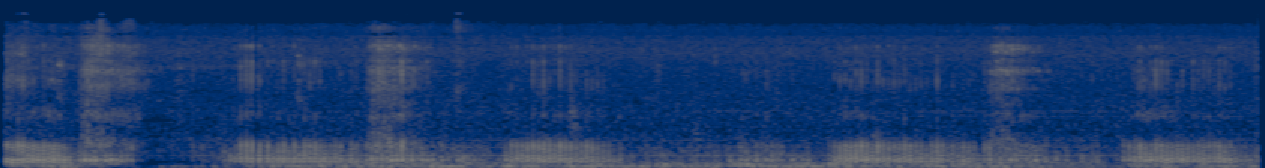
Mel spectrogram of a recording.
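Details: Domestic cat purring steadily in a long low rumbling drone, broken by brief pauses near two, four and seven seconds, with faint breathy sounds over it.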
